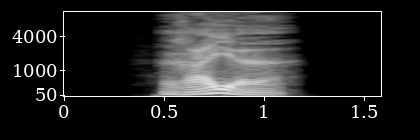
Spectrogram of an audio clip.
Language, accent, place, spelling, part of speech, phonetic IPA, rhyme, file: German, Germany, Berlin, reihe, verb, [ˈʁaɪ̯ə], -aɪ̯ə, De-reihe.ogg
- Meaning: inflection of reihen: 1. first-person singular present 2. first/third-person singular subjunctive I 3. singular imperative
